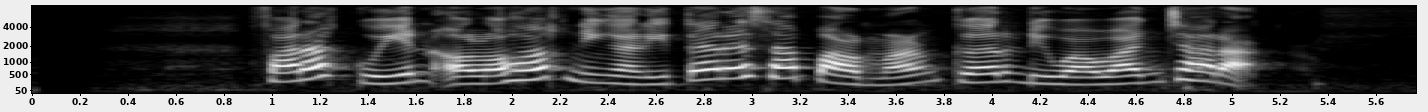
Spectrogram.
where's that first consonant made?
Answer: lips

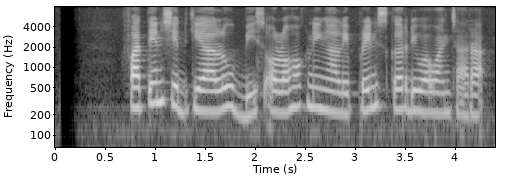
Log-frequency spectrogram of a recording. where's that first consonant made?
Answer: lips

